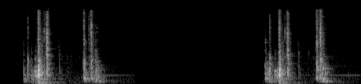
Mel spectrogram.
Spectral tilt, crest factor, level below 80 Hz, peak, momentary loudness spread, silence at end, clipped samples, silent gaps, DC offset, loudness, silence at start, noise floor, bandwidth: -3 dB/octave; 28 dB; -50 dBFS; 0 dBFS; 10 LU; 0.3 s; under 0.1%; 1.35-2.61 s; under 0.1%; -27 LUFS; 0.25 s; under -90 dBFS; 14 kHz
